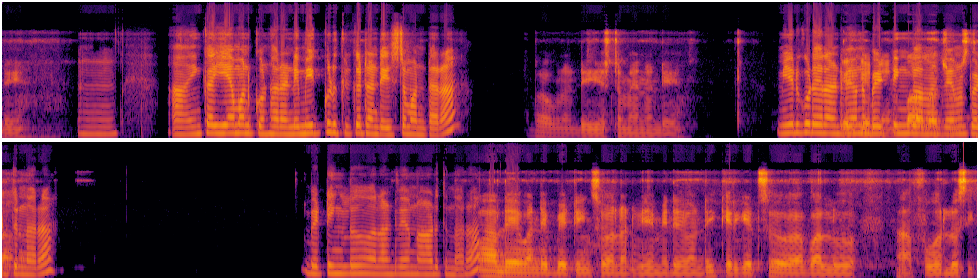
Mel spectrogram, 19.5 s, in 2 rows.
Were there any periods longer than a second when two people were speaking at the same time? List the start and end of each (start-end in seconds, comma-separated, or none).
8.4-10.0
